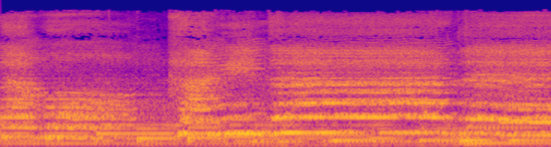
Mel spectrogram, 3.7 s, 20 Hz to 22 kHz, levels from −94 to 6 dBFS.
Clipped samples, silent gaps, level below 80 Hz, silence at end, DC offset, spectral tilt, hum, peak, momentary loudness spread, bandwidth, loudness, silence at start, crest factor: under 0.1%; none; -44 dBFS; 0 s; under 0.1%; -4 dB/octave; none; 0 dBFS; 6 LU; 17 kHz; -11 LUFS; 0 s; 12 dB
